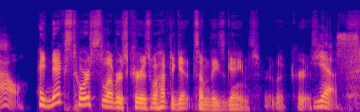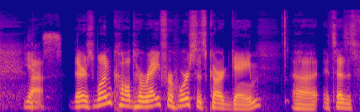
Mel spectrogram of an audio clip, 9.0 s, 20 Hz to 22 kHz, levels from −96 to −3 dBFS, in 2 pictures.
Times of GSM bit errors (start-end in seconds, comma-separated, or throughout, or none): none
